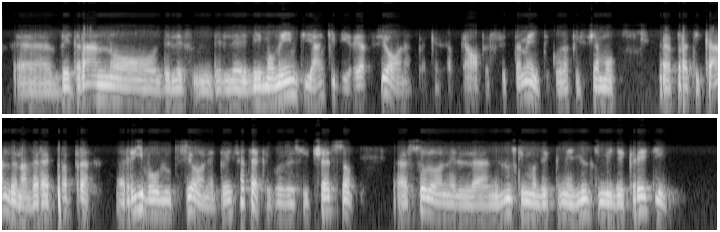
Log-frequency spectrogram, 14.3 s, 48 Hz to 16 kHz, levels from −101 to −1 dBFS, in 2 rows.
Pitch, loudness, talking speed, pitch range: 100 Hz, -24 LUFS, 155 wpm, 95-115 Hz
